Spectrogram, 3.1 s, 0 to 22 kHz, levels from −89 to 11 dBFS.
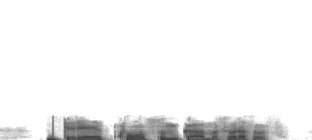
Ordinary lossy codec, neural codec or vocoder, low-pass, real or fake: AAC, 16 kbps; none; 7.2 kHz; real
